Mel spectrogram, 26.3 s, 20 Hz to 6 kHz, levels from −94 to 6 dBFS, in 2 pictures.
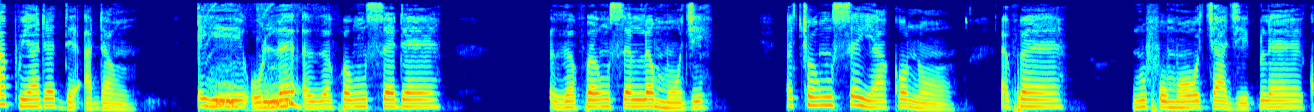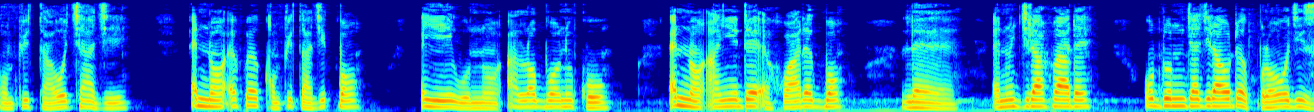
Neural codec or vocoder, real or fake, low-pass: codec, 16 kHz, 16 kbps, FreqCodec, larger model; fake; 5.4 kHz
